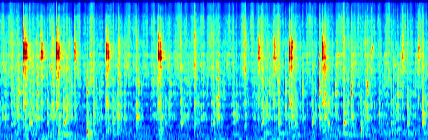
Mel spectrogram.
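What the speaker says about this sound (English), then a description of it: "we're just about done whisking here" Crème brûlée custard being whisked briskly in a bowl, the whisk clicking and scraping close up in a fast, steady rhythm with a wet, frothy swish.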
